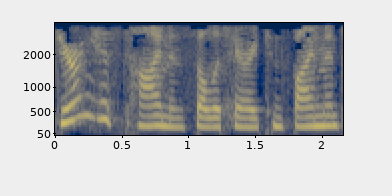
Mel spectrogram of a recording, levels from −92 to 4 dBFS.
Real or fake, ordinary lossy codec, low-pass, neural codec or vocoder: real; MP3, 16 kbps; 3.6 kHz; none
